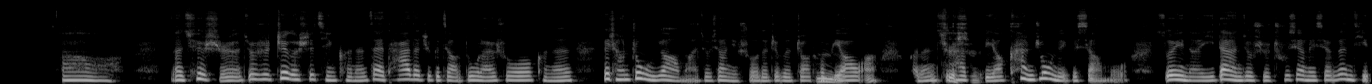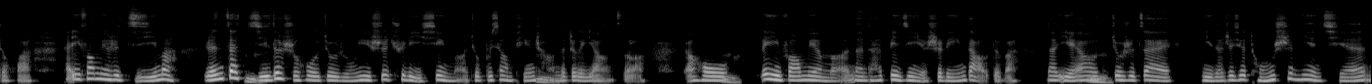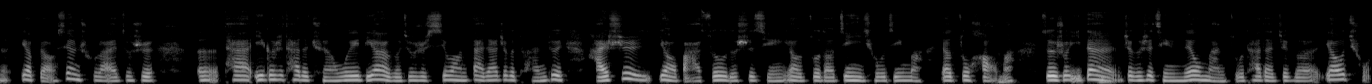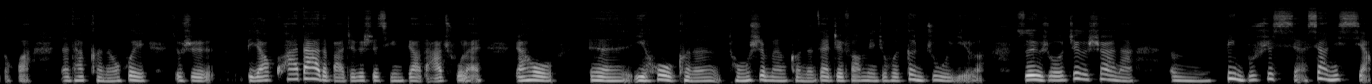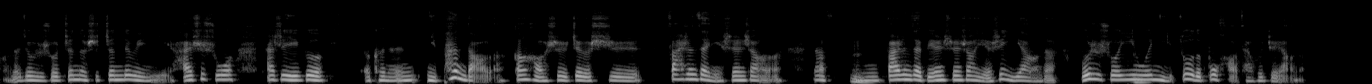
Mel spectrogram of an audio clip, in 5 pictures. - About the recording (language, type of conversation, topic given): Chinese, advice, 上司当众批评我后，我该怎么回应？
- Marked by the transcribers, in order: tapping; other background noise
